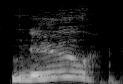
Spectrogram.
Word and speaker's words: knew: Knew.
